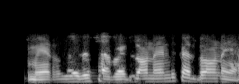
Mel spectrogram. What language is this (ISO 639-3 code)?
tel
